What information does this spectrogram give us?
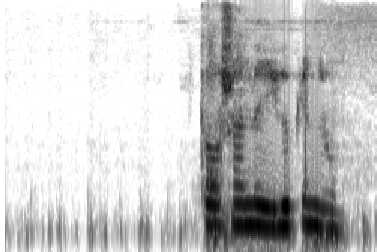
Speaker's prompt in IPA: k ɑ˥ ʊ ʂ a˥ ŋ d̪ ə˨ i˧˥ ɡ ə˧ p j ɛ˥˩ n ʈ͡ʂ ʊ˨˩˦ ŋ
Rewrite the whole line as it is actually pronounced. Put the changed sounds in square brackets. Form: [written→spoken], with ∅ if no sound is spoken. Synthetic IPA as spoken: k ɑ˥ ʊ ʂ a˥ [ŋ→n] d̪ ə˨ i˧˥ ɡ ə˧ p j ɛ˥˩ n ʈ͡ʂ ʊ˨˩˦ ŋ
